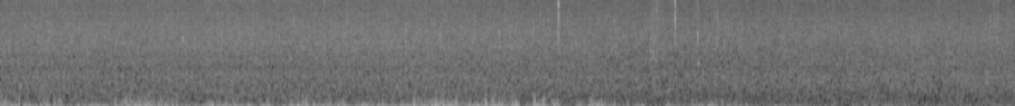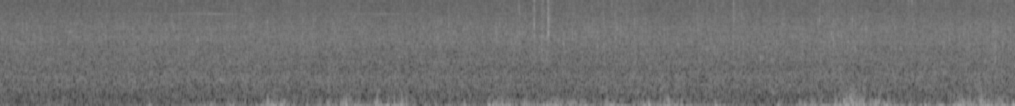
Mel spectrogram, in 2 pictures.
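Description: Wind buffets outdoors in low gusts.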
